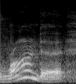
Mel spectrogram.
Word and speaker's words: Rwanda: of them was Rhonda we pronounced it Rwanda but they pronounced it Rhonda and you know the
